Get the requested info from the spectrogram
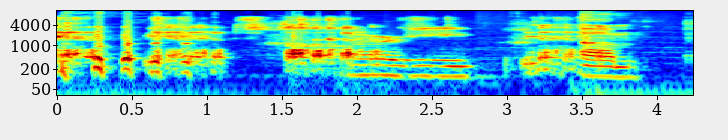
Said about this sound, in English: clearing his throat on camera, on mic.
